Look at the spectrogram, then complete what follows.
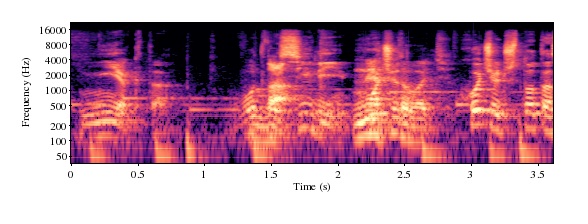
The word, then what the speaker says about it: Nexta: Живут в Польше и являются модераторами того самого ресурса, который называется Nexta по-английски или же Nexta по-белорусски. Он читается, то есть Некто.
